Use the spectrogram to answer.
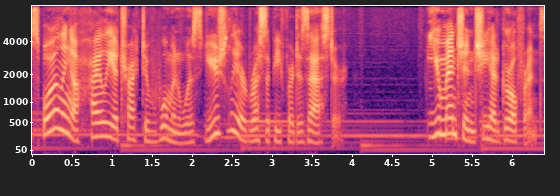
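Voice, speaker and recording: With music behind her, a woman talks at a moderate speed. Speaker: voice actor. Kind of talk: audiobook narration.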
